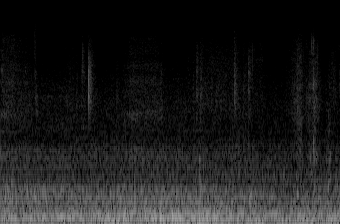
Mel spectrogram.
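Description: Inside a moving car, a steady low engine and road rumble hums continuously with an even, unbroken drone.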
